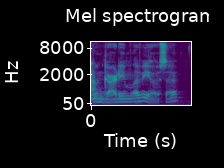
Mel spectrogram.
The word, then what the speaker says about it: Wingardium Leviosa: Wingardium Leviosa.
